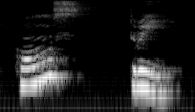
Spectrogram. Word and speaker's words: construir: A gente não fala construir. Construir. A gente fala construir. Construir. Tá vendo o saltinho?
